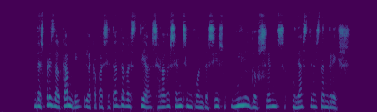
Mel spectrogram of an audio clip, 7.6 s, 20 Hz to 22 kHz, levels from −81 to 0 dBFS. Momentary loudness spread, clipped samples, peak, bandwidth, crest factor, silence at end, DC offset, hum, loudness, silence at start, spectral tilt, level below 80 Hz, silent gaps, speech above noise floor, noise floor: 12 LU; under 0.1%; -26 dBFS; 16 kHz; 24 dB; 0.55 s; under 0.1%; none; -46 LUFS; 0.7 s; -1.5 dB/octave; -88 dBFS; none; over 42 dB; under -90 dBFS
